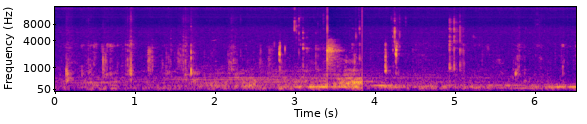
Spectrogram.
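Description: Close-up, wet chewing and mouth smacks of a person eating chewy tapioca balls (bakso aci) in spicy broth, with many short sticky clicks, under a low hum that swells about halfway through and again near the end.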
